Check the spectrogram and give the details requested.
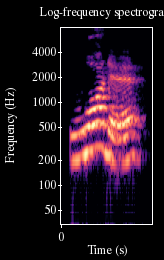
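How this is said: It is said in a British accent. "British English"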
